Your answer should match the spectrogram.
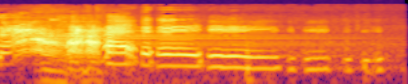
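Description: A high-pitched, childlike laugh that starts loud and tails off in a long, drawn-out, slightly falling note.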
